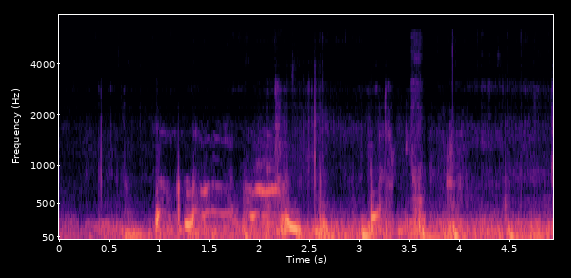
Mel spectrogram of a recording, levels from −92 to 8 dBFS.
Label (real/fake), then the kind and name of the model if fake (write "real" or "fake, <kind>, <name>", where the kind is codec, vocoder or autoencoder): fake, codec, SNAC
